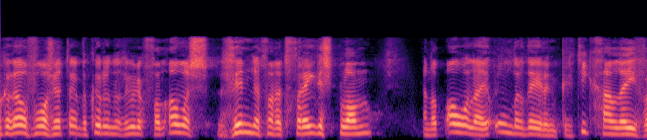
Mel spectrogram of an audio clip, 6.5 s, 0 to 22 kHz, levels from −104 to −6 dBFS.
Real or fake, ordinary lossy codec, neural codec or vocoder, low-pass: fake; none; codec, 16 kHz, 2 kbps, FreqCodec, larger model; 7.2 kHz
